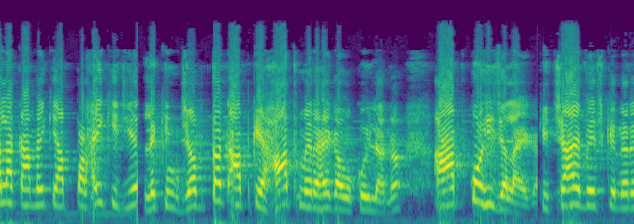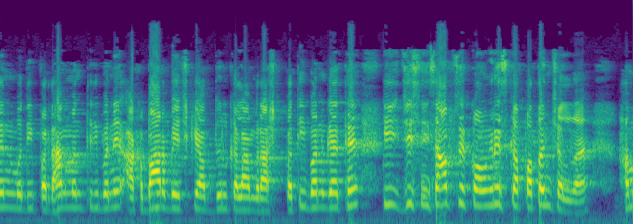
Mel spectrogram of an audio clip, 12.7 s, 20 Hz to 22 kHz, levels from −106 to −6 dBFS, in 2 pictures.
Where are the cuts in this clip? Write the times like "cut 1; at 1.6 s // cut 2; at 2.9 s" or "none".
cut 1; at 1.4 s // cut 2; at 5.4 s // cut 3; at 10.2 s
